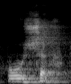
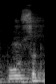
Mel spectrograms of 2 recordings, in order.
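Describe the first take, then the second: First: पोषक said as "poshak" with a sh sound; correct form. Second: पोषक said as "posak" with a plain s; wrong form. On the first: Teacher gives the correct form, पोषक with a sh sound. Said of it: "ये सही होगा". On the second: Teacher reads the misspelling, पोषक with a plain s. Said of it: "पोषक नहीं". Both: Shown as a demonstration.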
